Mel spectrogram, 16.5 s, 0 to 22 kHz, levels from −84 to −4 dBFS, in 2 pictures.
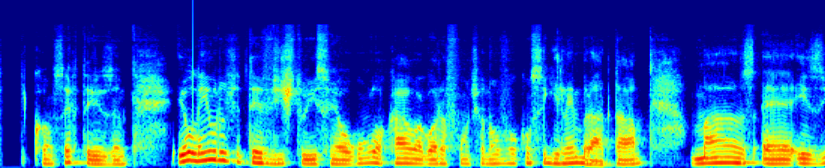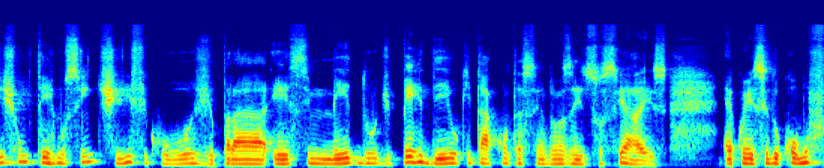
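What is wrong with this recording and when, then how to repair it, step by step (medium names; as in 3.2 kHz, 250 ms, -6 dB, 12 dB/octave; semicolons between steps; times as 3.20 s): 1.93 s: pop -5 dBFS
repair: de-click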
